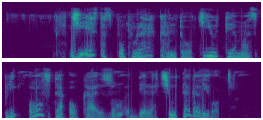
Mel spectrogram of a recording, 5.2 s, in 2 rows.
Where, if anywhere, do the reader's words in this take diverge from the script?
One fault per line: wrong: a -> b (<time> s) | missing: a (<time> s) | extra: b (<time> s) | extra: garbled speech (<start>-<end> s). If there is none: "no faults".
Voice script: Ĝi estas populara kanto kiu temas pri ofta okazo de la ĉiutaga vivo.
no faults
